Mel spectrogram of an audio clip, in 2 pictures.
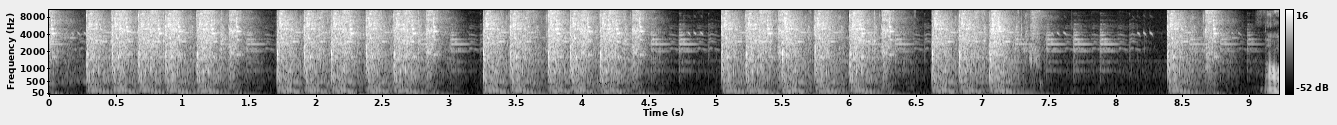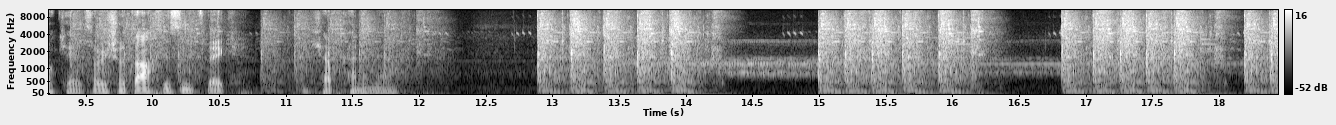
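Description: A hammer taps rapidly on wood in repeated bursts.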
